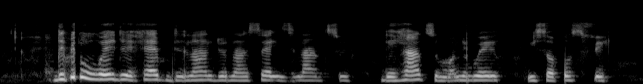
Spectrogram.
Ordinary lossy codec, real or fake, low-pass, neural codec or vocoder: none; fake; 7.2 kHz; codec, 16 kHz, 2 kbps, FreqCodec, larger model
